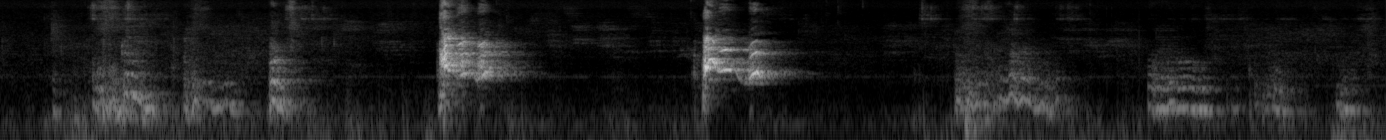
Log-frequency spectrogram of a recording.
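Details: A puppy gives a series of barks and yips at uneven spacing, with two louder, sharper barks in the middle and shorter, softer whimper-like yelps around them.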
